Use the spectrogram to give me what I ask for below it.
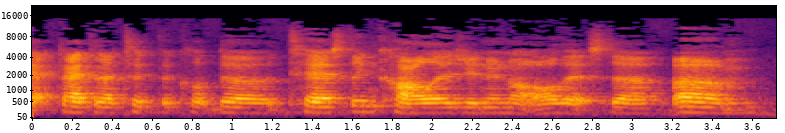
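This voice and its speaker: Here is a woman with a fairly low-pitched voice. Her tone is animated. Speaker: vlogger. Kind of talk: casual vlog monologue. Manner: rambling, self-interrupting.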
